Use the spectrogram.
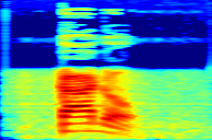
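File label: "kado", Indonesian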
